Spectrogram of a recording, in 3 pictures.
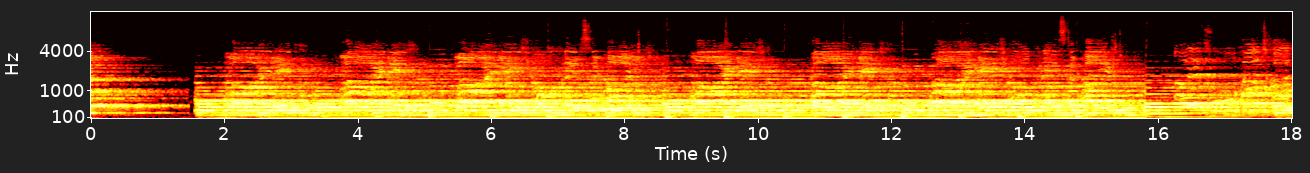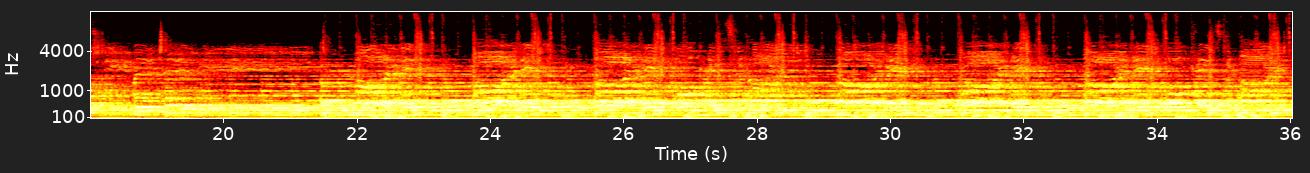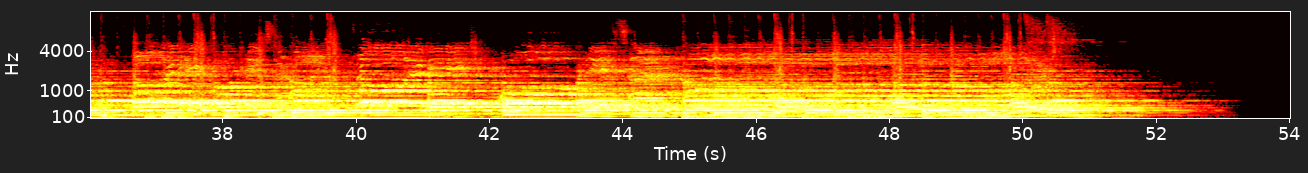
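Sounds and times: choir singing: 0.0 - 52.6
sustained instrumental accompaniment: 0.0 - 52.9
regular drum beat: 21.5 - 40.0, 44.9 - 50.4.

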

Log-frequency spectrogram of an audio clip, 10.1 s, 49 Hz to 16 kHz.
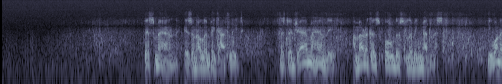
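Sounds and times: water splashing from swimming: 1.1 - 10.0.

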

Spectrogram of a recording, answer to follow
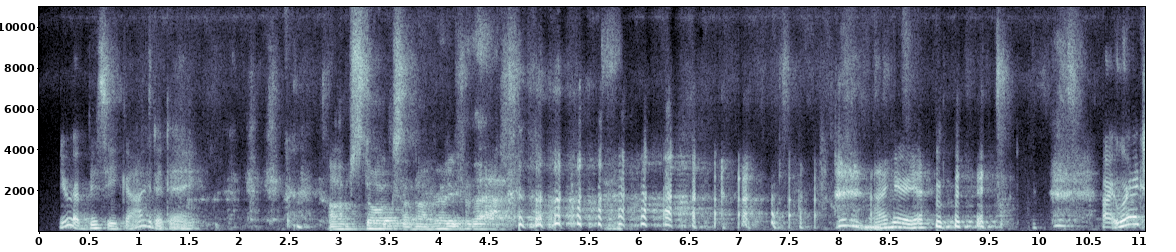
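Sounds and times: people speaking: 0.2 - 1.7, 2.5 - 11.0
people laughing: 4.4 - 10.2.

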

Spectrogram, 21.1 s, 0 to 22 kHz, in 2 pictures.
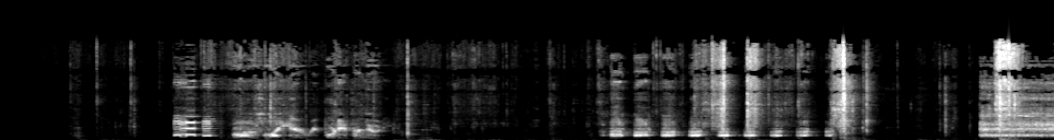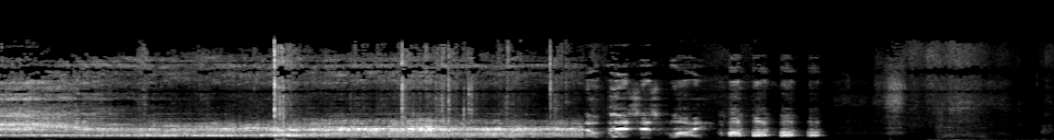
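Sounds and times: rushing rocket-blast sound effect: 9.8 - 16.5.

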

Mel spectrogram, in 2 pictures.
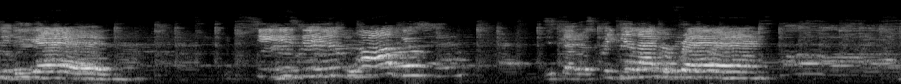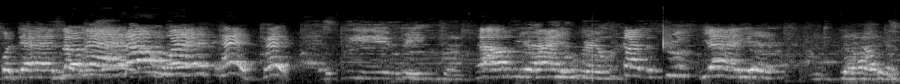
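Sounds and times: children singing: 0.0 - 1.4, 2.6 - 4.7, 5.5 - 7.7, 9.0 - 18.0.

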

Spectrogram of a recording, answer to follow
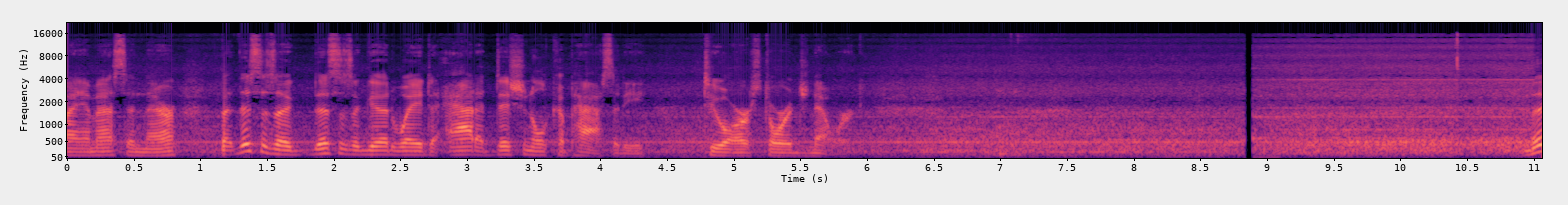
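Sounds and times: cooling fans whirring: 0.0 - 11.0
faint steady hum: 0.0 - 11.0.

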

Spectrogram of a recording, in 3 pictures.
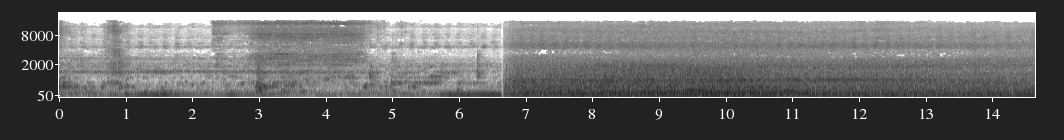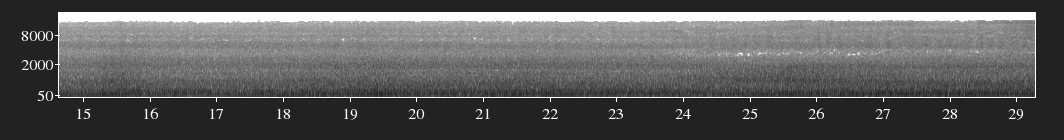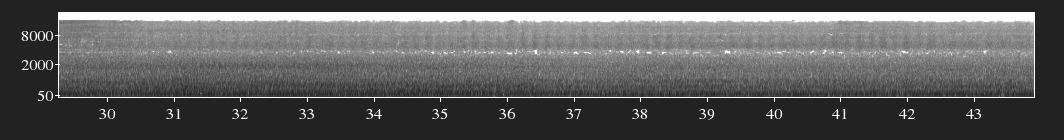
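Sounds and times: heavy diesel machinery running: 0.0 - 43.9.

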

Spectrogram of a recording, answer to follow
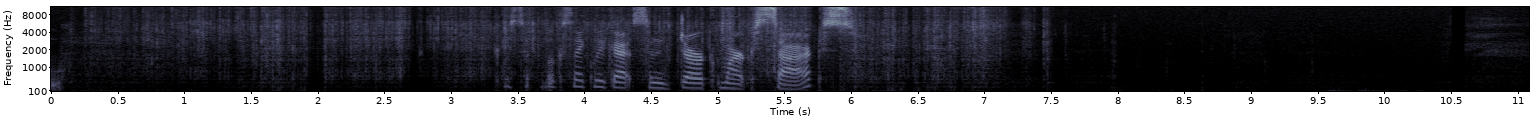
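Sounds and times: plastic bag crinkling: 0.1 - 7.6.

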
